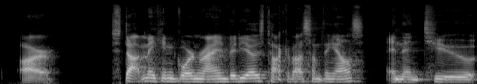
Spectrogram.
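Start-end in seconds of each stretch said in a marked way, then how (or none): none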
